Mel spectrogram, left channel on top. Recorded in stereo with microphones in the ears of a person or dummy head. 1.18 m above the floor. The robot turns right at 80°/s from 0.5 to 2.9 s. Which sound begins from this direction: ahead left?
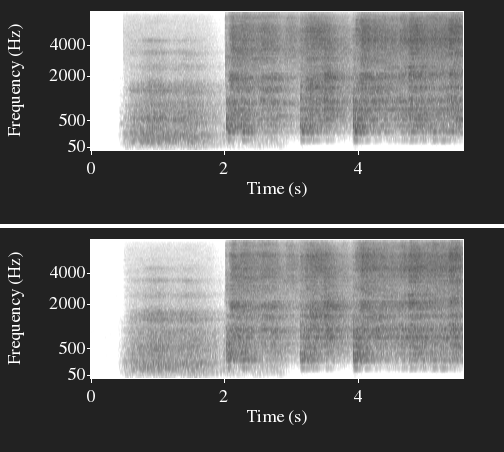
Breathing, at 0.5 s.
